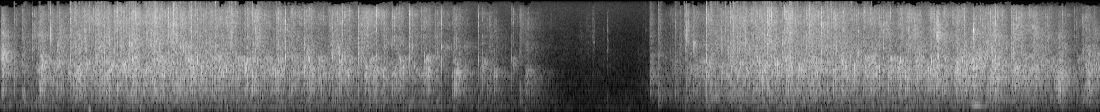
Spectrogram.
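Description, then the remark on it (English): A large audience claps and cheers in a loud, dense wash of applause that fades out briefly around the middle, falls nearly silent for a second, then surges back just as strong. “Cheer.”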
